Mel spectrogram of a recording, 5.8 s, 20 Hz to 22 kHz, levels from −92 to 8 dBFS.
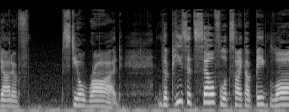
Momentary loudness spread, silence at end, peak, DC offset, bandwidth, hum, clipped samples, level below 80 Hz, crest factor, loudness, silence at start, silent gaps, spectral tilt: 23 LU; 0 s; -4 dBFS; under 0.1%; 16.5 kHz; none; under 0.1%; -38 dBFS; 18 dB; -21 LUFS; 0 s; none; -4 dB/octave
